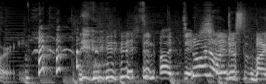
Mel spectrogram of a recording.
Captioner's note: laughing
